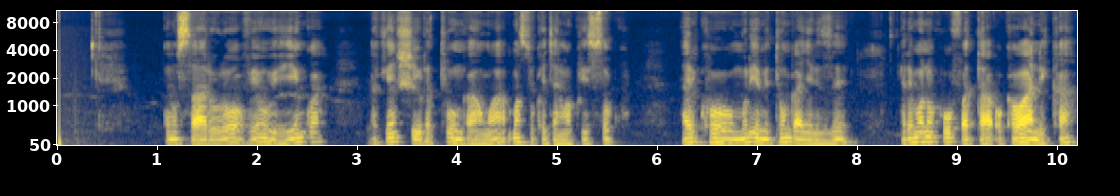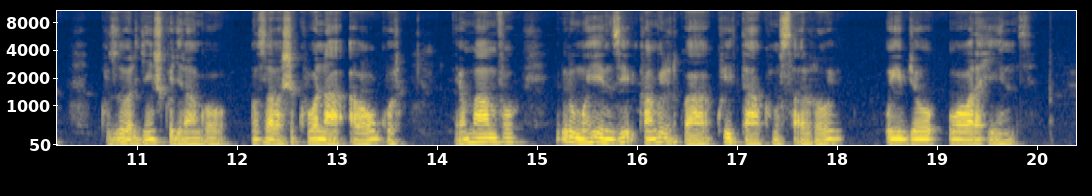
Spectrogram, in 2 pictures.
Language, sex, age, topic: Kinyarwanda, female, 25-35, agriculture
